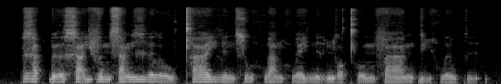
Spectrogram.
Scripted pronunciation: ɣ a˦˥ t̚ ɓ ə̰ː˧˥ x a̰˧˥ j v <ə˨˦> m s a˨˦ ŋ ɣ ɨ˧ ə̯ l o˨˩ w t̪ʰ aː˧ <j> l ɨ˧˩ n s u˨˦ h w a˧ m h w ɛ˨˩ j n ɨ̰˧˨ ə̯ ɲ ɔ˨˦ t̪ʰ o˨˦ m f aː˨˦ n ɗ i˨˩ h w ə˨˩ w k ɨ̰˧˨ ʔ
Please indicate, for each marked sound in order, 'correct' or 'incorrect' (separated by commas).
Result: correct, correct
